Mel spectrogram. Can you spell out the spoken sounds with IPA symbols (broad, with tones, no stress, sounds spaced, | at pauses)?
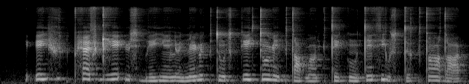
ʔ e˦˥ j f y˦˥ k pʰ æ˥˧ s ɖʱ e˦˥ ʔ y˩ s b e˩˧ j ẽ˩˧ l ø˩ n ẽ˦˥ ɽ ø˦˥ k t ũ˩˧ s k e˥˧ j t ũ˥˧ ɽ ẽ˧˩˧ k t ɑ˩ b ɑ̃˧˩˧ k t e˧˩˧ k ũ˧˩˧ t ẽ˦˥ s j u˩ s t ɯ˩˧ k tˤ ɑ̃˥˧ j dˤ u˧˩˧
